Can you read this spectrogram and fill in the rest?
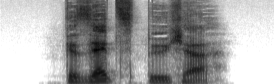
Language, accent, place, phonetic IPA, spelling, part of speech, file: German, Germany, Berlin, [ɡəˈzɛt͡sˌbyːçɐ], Gesetzbücher, noun, De-Gesetzbücher.ogg
- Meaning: nominative/accusative/genitive plural of Gesetzbuch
